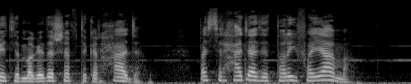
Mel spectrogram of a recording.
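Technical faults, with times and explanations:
2.34 s overlap between stream segments: 12 ms discarded where two segments' timestamps overlap, causing a tiny skip. The waveform jumps abruptly, and the spectrogram shows a vertical line.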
